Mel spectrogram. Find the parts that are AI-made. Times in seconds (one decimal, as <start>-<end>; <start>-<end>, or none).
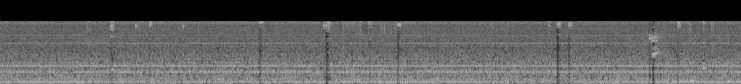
none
